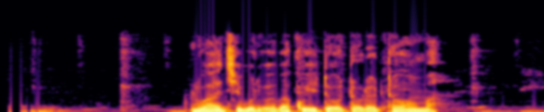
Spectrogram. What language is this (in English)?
Ganda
